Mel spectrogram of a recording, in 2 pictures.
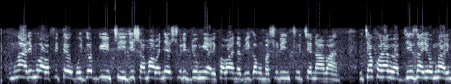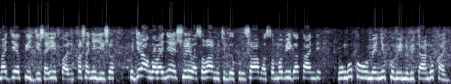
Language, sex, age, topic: Kinyarwanda, female, 18-24, education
